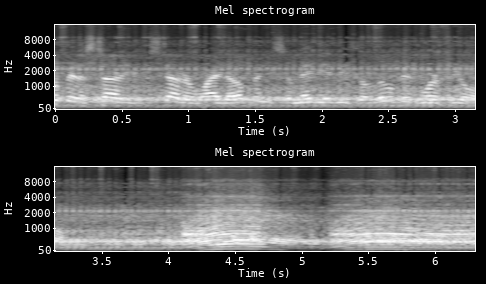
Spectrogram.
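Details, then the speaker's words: Bolens leaf blower small two-stroke at full throttle after new fuel and a high-side carburetor adjustment: buzzes high and holds wide open cleanly, no longer stuttering or stumbling as before the adjustment. "and you heard this was stuttering and stumbling and having a heck of a time when I tried to hit the fuel and then I gave it a little bit more fuel on the high side has smooth down"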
